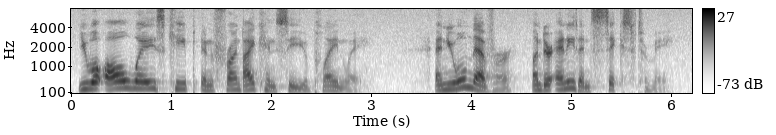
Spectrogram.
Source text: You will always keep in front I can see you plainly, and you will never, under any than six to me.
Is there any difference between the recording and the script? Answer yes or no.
no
